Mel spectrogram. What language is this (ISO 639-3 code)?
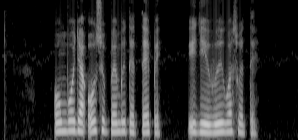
grn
